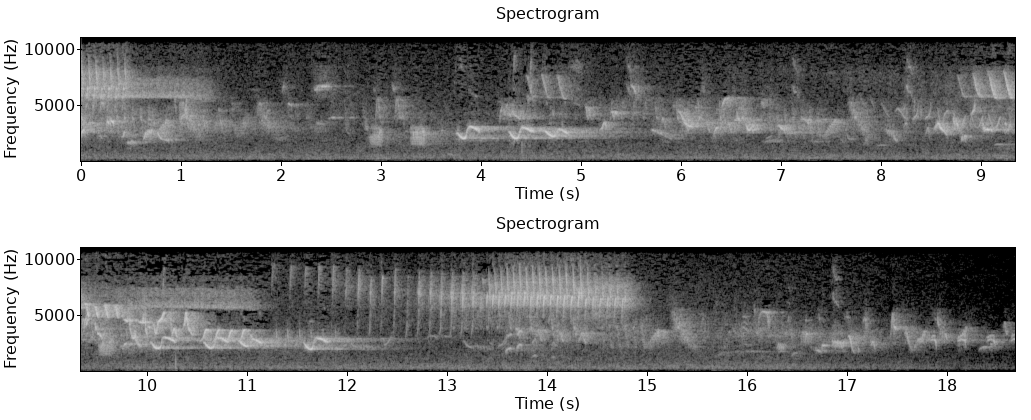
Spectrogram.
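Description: Several birds chirping and singing, with many short quick notes and a high, fast trill that comes back every few seconds.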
